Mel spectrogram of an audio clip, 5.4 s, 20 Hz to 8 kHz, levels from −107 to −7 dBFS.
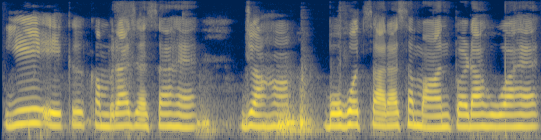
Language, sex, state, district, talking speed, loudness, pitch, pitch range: Hindi, female, Punjab, Pathankot, 135 wpm, -17 LUFS, 230 Hz, 220-245 Hz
